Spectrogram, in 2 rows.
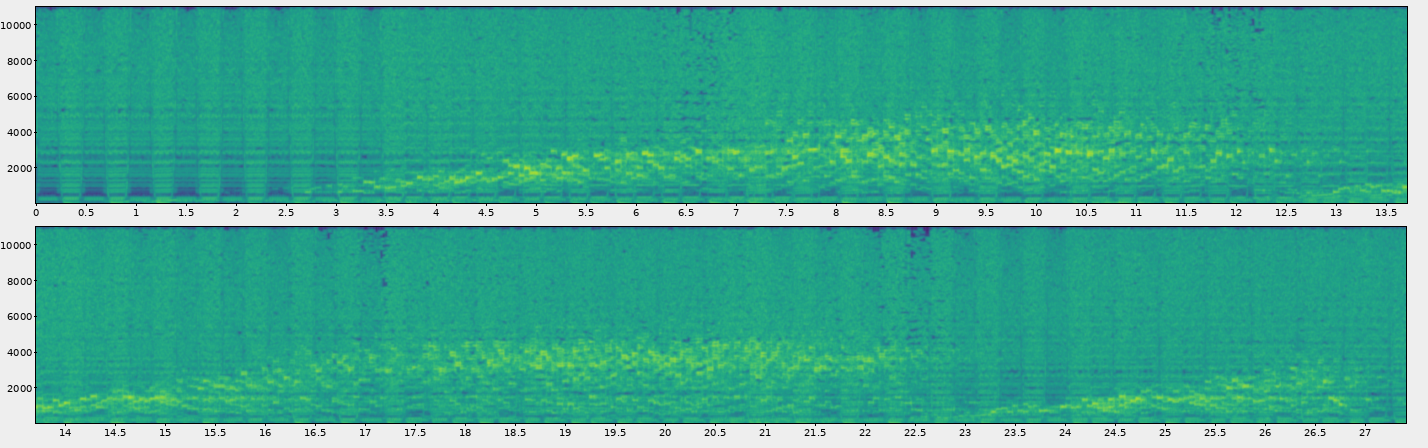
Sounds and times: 0.2s beat 27.4s
2.6s computer sequence 27.2s

